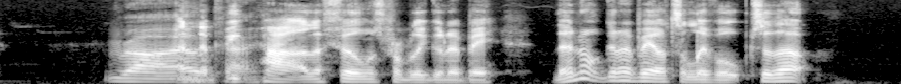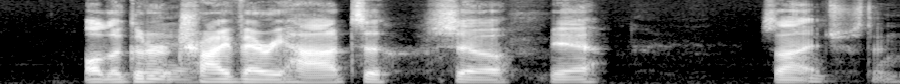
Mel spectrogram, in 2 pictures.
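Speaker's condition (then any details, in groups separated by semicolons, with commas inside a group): No condition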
